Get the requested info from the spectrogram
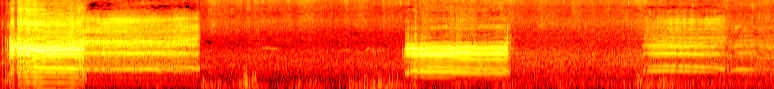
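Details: Sheep grazing in a field give loud, harmonic bleats: a long two-second wavering cry, then two shorter ones near the middle and end. Quiet gaps in between hold faint rustling and soft thumps.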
